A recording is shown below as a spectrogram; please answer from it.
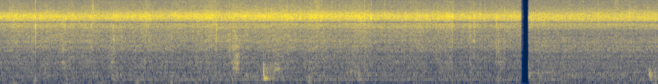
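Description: Chili powder and turmeric sautéing in a pan for an egg roast make a loud, continuous sizzle and frying hiss, with occasional stirring scrapes and a brief cut near the end; no speech.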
